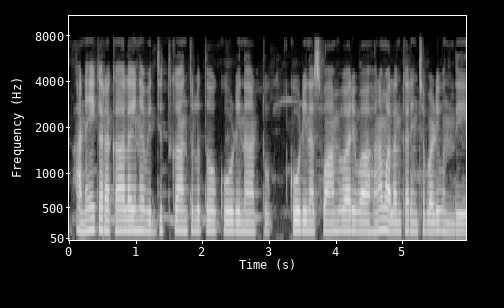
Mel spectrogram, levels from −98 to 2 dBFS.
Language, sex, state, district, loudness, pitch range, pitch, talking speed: Telugu, male, Telangana, Hyderabad, -18 LUFS, 145-155 Hz, 150 Hz, 100 wpm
